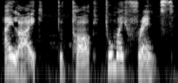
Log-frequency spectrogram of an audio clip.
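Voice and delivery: "I like to talk to my friends" spoken slowly, word by word; slow model sentence. Shown as a demonstration. Teacher models the English sentence slowly for students. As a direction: read it out slowly for the learner to copy. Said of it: "Vou te dar um exemplo".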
